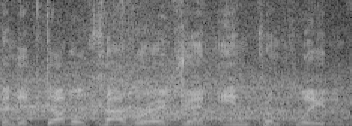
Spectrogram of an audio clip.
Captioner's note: crowd groans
